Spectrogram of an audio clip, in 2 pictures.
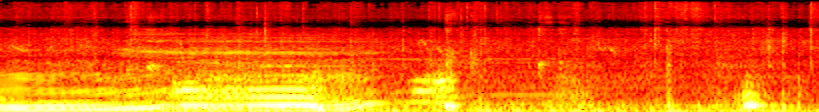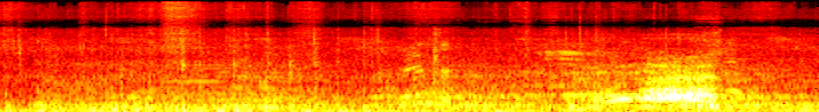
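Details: Black cattle let back into pasture in the Netherlands for the koeiendans: a rich, rising-and-falling moo at the start, scattered short grunts, and another brief strained bellow near the end.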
